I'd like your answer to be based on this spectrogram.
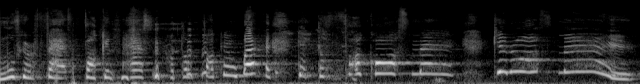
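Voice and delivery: high, strained retold yelling at the pusher; mock furious yell. Telling a friend how she yelled at the pushy girl, high mock rage. Retold shoving fight at concert.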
